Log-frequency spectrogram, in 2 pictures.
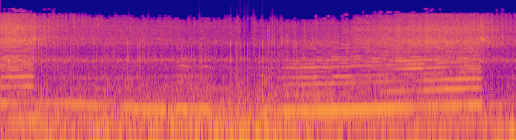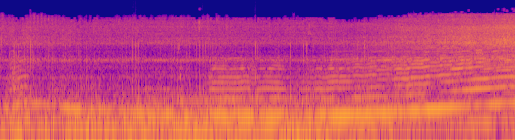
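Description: A racing car engine roars loudly from inside the cabin, revving up and down.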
